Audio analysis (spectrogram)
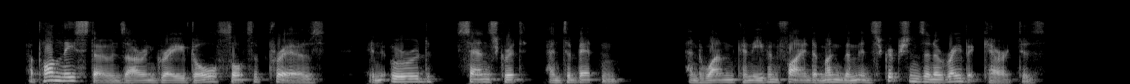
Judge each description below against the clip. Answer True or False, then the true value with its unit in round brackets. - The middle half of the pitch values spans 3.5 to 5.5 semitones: True (4.9 semitones)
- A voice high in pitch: False (105 Hz)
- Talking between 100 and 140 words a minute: True (135 wpm)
